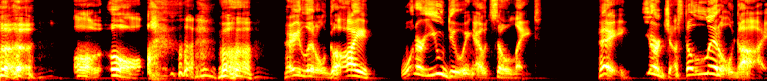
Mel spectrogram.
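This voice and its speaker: In a raspy put-on character voice, a man speaks at a very slow pace. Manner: goofy, gentle, jovial.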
